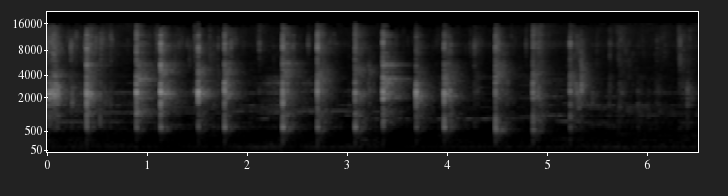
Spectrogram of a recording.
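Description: Metal spoon clinking against a bowl while stirring oatmeal, about three sharp ringing clinks a second, thinning out near the end.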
